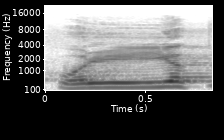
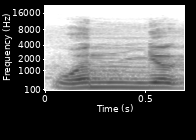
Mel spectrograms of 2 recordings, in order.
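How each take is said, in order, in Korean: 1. 이 연결 자음은 ㄹ로 발음해요. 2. 이 연결 자음은 ㄴ으로 발음해요. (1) "자음접변 ... 이렇게 읽어지죠" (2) "이렇게 안 읽어지고"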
